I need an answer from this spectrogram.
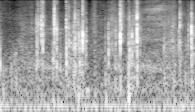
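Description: Plastic wrapper crinkling as a dinosaur fossil excavation kit is unsealed late at night: many short, crackly bursts of rustling and tearing, fairly faint, with no talking.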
